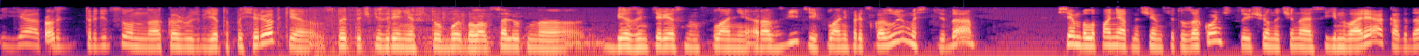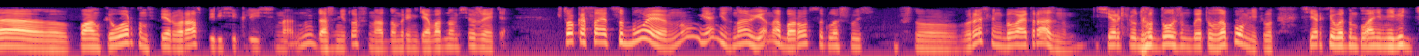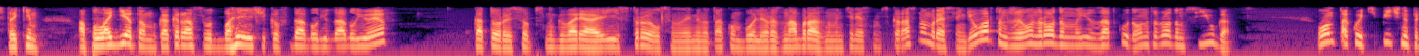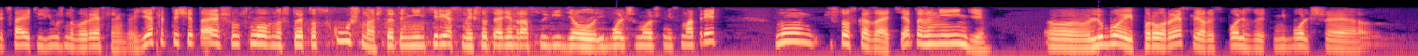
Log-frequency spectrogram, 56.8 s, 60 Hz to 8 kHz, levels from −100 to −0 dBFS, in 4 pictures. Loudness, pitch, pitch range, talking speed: -16 LUFS, 145 Hz, 130-165 Hz, 160 wpm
